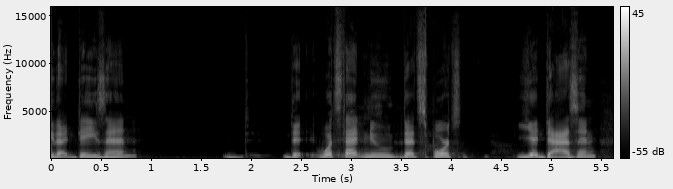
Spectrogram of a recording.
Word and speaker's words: DAZN: DAZN?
